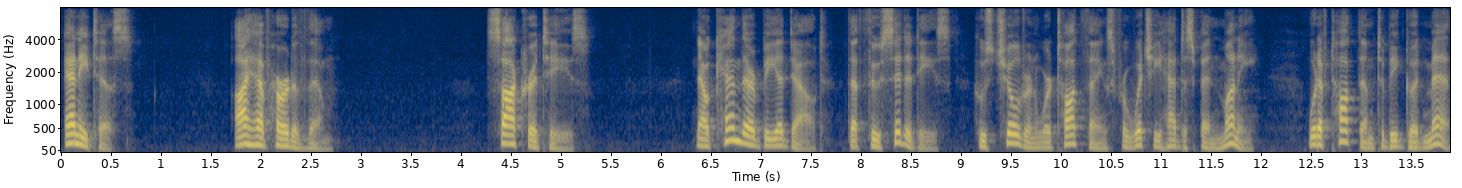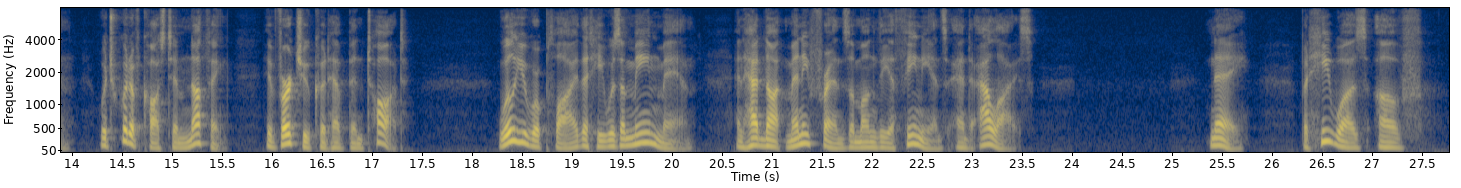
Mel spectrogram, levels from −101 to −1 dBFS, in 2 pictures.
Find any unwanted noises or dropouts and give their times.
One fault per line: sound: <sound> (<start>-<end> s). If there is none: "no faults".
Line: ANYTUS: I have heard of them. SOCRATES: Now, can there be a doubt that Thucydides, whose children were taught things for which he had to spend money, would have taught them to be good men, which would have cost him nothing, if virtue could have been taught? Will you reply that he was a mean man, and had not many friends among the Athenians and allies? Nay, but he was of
no faults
